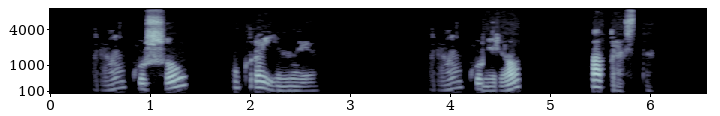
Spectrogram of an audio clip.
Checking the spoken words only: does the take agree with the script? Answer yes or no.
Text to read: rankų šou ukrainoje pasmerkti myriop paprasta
no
